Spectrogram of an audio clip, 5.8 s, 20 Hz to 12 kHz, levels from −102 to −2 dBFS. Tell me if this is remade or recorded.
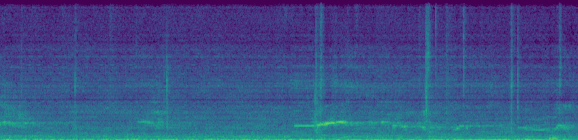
remade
